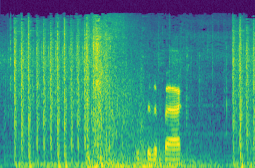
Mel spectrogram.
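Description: Rapid automatic gunfire in Call of Duty Mobile, dense sharp repeated shots in quick bursts, close and loud, with a short pause before firing resumes, while players talk over it.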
